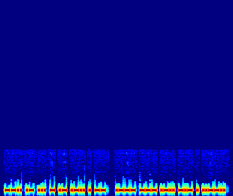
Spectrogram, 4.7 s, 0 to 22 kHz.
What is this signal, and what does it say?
Morse code, heard as a keyed tone, about 40 wpm, 700 Hz. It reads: ZASTALEM JOLKE?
